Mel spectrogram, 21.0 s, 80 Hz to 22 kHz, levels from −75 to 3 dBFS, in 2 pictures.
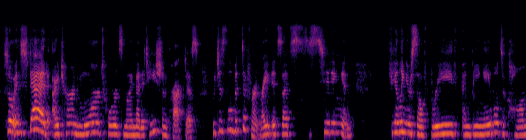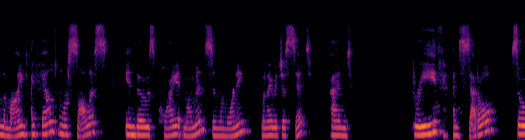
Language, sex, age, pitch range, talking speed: English, female, 40-59, 185-220 Hz, 145 wpm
